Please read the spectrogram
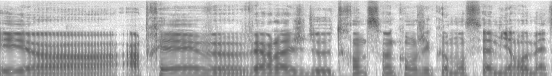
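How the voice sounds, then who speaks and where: Over a silent background on a very clean recording, a man talks at a fairly slow pace with ordinary pitch variation. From France, Troyes (Aube). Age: 40s. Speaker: logistics manager, podcast guest. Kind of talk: interview. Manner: hesitant, many fillers.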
